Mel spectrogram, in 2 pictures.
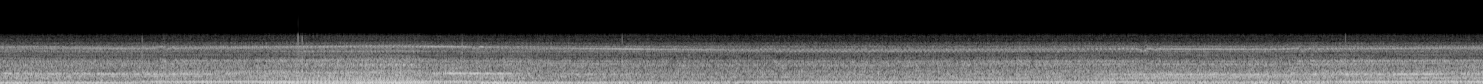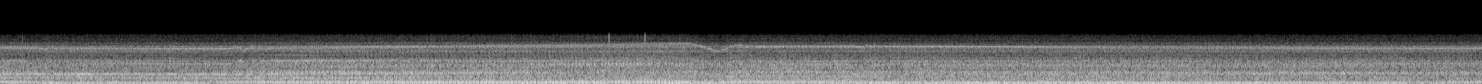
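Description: Honda VTR1000F Firestorm's 996 cc V-twin engine running while riding, its pitch slowly rising and falling as the revs change, over steady wind noise.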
